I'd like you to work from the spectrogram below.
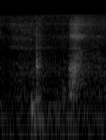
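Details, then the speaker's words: Dog sleeping on a couch snoring: two soft, low snorting breaths in a quiet room, heard as faint snoring. "I don't know if you can hear the dog snoring behind me but they're on the couch"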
